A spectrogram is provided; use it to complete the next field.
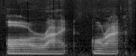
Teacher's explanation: we remove the final T. Also, she didn't use a very clear L, like an all, it became an aw, almost just a vowel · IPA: /orai'/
